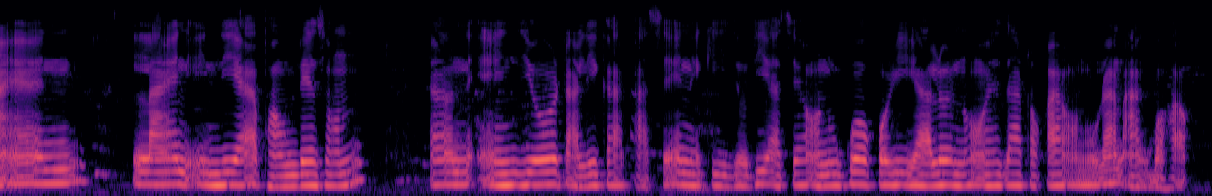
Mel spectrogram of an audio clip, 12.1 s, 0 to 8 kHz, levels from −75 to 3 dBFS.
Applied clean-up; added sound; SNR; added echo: none; none; none; none.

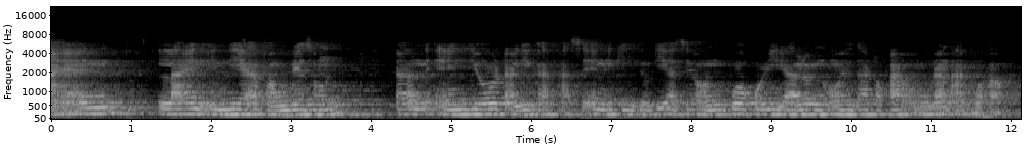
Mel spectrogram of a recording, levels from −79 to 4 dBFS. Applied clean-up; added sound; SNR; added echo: none; none; none; reverberation time 2.7 s.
